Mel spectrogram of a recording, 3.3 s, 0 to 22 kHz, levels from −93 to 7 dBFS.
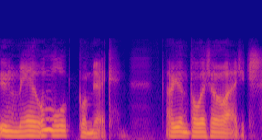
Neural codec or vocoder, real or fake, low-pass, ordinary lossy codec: codec, 16 kHz, 0.5 kbps, FreqCodec, larger model; fake; 7.2 kHz; none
